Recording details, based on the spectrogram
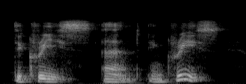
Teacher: if we shift the stress to the second syllable of the words decrease and increase, we would have the verbs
